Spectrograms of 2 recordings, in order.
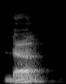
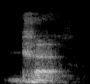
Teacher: This is da, alpa prana, non-aspirate, and mahaprana is dha.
